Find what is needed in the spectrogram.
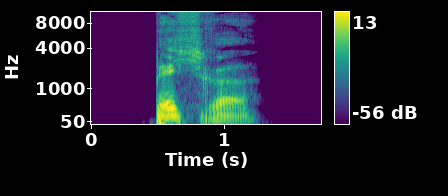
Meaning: inflection of bechern: 1. first-person singular present 2. first/third-person singular subjunctive I 3. singular imperative
- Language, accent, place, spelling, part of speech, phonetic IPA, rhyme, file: German, Germany, Berlin, bechre, verb, [ˈbɛçʁə], -ɛçʁə, De-bechre.ogg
